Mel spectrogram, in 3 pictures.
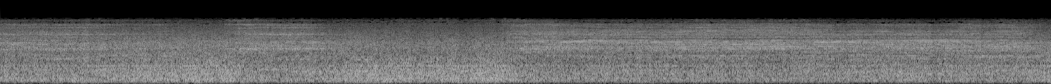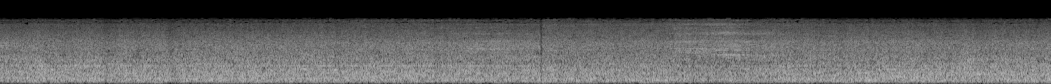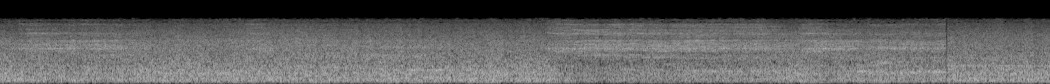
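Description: Steady, loud machinery noise on a factory floor, with a high hiss that swells and fades several times.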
